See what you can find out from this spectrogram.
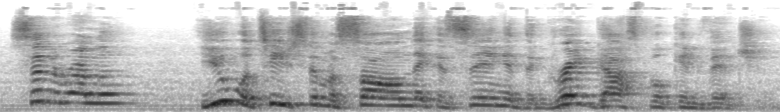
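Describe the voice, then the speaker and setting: A woman's voice: on the high side, big pitch swings, a little fast. Lady reader doing evil storybook foster mom, snippy n commanding, folksy talk, roomy echo. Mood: bossy. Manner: scornful, colloquial, commanding. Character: mean, evil, bossy Southern foster mother. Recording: roomy echo with some background noise.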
